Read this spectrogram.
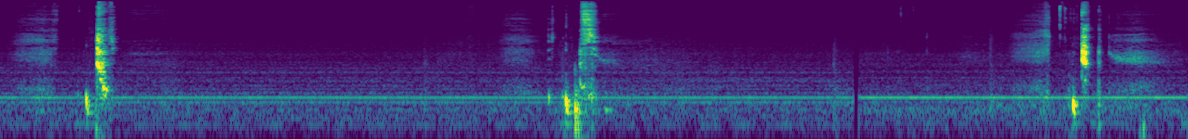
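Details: Three short, restrained, partly stifled sneezes a few seconds apart over a steady low room hum.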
